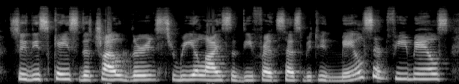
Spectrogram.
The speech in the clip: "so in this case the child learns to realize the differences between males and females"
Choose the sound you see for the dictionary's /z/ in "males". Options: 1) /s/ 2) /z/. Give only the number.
1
